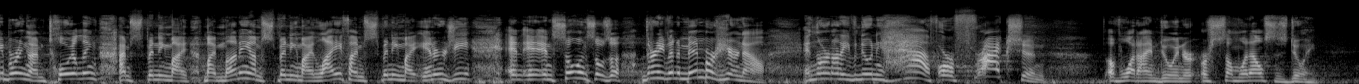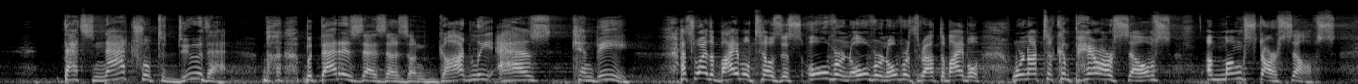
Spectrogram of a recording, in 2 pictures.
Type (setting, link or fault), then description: setting, large echoing room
